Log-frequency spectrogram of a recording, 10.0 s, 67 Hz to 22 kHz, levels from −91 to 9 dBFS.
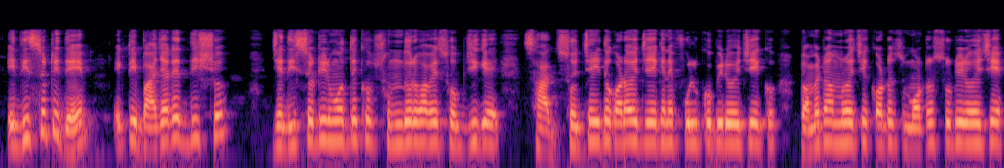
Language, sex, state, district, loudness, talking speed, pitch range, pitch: Bengali, male, West Bengal, Jhargram, -16 LUFS, 150 wpm, 155-170 Hz, 165 Hz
